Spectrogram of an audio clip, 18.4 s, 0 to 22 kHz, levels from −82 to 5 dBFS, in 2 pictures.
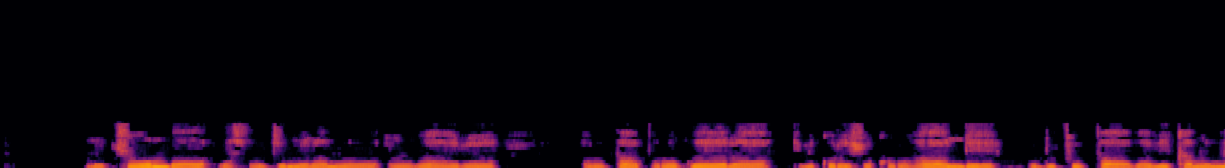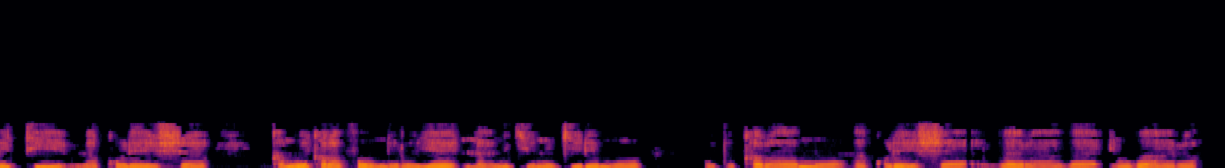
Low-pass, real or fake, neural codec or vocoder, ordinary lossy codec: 7.2 kHz; real; none; MP3, 24 kbps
